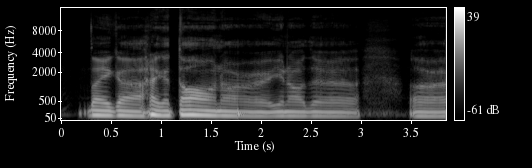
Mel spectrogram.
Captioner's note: speaking In Foreign Language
